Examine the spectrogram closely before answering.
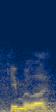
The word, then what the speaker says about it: Kimmerling: How do you pronounce that? You got it. Kimmerling? Yep.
